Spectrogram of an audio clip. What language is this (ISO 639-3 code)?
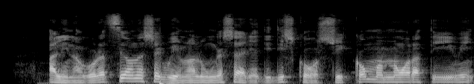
ita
